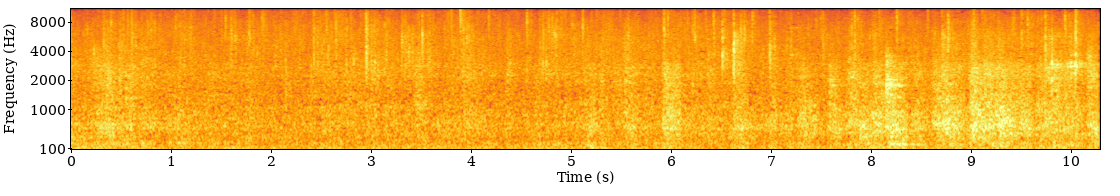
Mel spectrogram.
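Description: Rain falling on a wet concrete yard: an even hiss with many scattered ticks of single drops.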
